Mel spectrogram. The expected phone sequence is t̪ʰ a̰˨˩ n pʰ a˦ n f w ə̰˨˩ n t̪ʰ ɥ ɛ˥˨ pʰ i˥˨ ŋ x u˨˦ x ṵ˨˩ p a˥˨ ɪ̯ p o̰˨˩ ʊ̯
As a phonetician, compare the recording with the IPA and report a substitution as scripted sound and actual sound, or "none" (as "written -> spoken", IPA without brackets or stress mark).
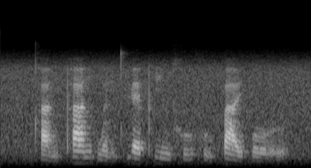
f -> p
